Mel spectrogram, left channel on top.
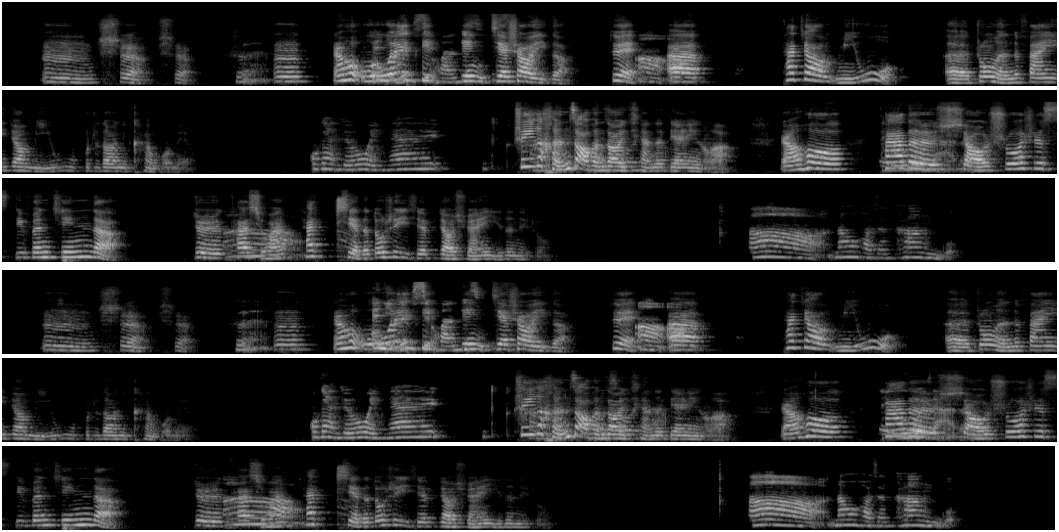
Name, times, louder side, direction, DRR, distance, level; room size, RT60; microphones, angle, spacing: voice 1, 0.4-1.9 2.7-3.0 3.3-4.3 4.6-5.6 6.1-6.3 6.7-7.0 7.8-8.9 9.4-12.4 15.7-17.8 18.3-18.9 19.3-22.2 23.0-26.5, left 3 dB, 40° left, 1.4 m, -26 dB
voice 2, 2.3-2.7 3.7-4.7 6.3-6.9 13.6-14.9 15.7-16.2 16.5-17.1 19.3-20.4 23.3-24.2 28.6-30.6, right 4 dB, 90° right, 1.0 m, -31 dB
5.7 x 4.3 x 5.3 m
head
